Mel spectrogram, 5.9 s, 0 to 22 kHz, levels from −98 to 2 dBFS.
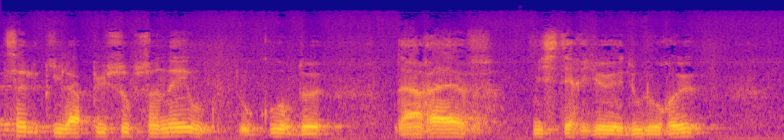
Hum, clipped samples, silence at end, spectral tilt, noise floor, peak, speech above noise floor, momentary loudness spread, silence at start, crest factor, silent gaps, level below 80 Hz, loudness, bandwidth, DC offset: none; under 0.1%; 0.05 s; -5 dB/octave; -36 dBFS; -2 dBFS; 22 dB; 16 LU; 0 s; 14 dB; none; -48 dBFS; -15 LUFS; 16 kHz; under 0.1%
